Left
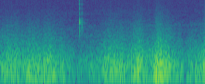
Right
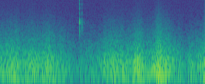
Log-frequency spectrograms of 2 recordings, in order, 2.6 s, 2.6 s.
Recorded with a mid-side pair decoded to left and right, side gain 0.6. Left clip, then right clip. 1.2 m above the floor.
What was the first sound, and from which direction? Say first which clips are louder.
A finger snap: left 2 dB; 10° left.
